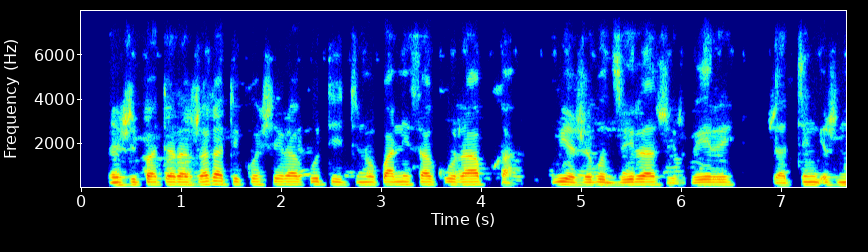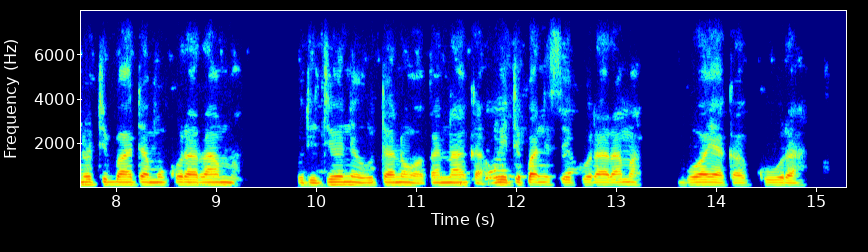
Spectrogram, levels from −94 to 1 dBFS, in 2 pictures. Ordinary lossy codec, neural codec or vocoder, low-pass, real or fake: Opus, 24 kbps; none; 7.2 kHz; real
